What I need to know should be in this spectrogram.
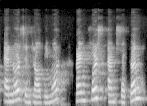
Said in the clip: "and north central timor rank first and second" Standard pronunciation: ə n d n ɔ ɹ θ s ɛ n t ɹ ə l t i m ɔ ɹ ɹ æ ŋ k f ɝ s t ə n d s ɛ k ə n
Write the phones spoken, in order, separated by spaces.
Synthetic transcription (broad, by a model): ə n n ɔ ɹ s ɛ n t ɹ ə l t i m ɔ ɹ ɹ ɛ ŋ f ɝ s t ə n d s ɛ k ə n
